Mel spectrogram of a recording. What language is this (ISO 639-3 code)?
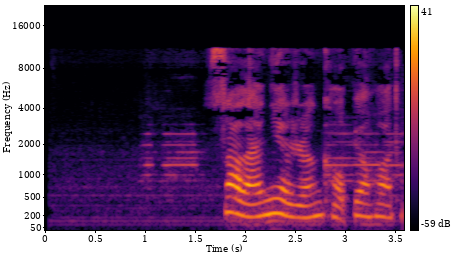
zho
